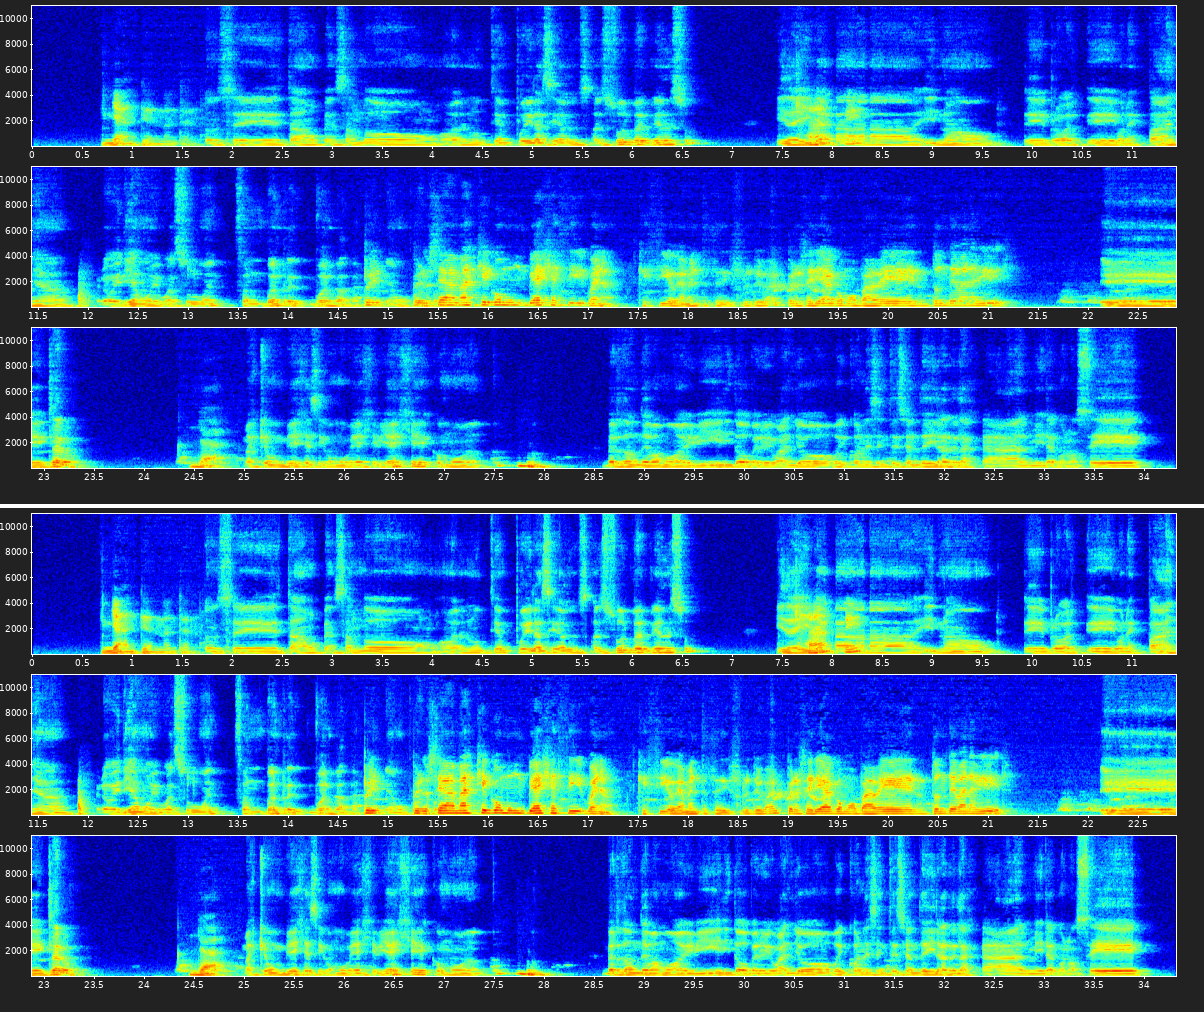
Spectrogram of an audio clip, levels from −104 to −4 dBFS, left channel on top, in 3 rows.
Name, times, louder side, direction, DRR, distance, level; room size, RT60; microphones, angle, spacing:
voice 1, 0.7-1.7 7.5-8.3 11.9-12.0 14.3-21.2 21.7-22.5 24.3-25.0 27.5-27.6 33.3-33.4, right 6 dB, 90° right, 0.3 m, -28 dB
voice 2, 1.7-6.6 7.4-9.6 9.9-11.8 12.1-15.6 18.8-18.9 22.1-23.3 25.0-27.4 27.7-28.0 28.6-33.9, right 1 dB, 50° right, 0.9 m, -31 dB
5.3 x 3.7 x 2.4 m
head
